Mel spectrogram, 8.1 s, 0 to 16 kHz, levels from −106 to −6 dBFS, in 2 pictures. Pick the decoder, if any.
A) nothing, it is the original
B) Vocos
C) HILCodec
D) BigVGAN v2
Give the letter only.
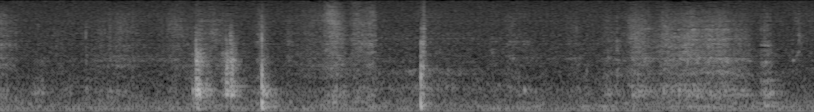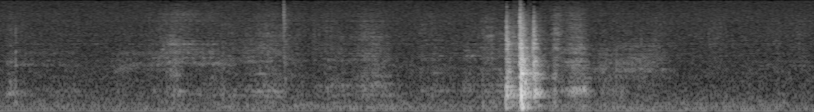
B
